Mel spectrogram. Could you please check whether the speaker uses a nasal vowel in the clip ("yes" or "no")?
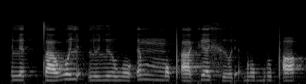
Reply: no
